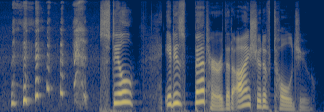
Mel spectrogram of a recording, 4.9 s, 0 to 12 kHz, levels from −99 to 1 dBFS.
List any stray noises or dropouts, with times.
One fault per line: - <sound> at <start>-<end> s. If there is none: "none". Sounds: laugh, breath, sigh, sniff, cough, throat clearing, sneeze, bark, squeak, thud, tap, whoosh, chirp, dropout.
- laugh at 0.2-1.3 s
